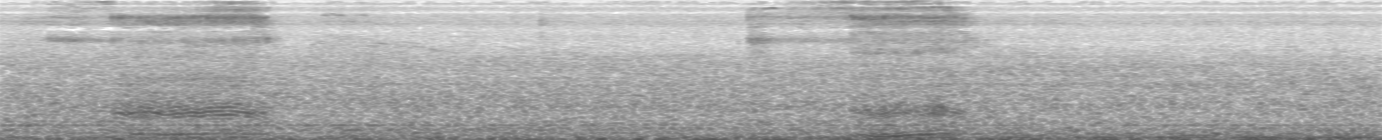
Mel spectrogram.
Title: SNORING PUG : our Hachiko snores so loud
